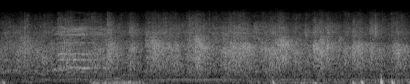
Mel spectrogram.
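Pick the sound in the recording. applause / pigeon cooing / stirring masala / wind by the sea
applause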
